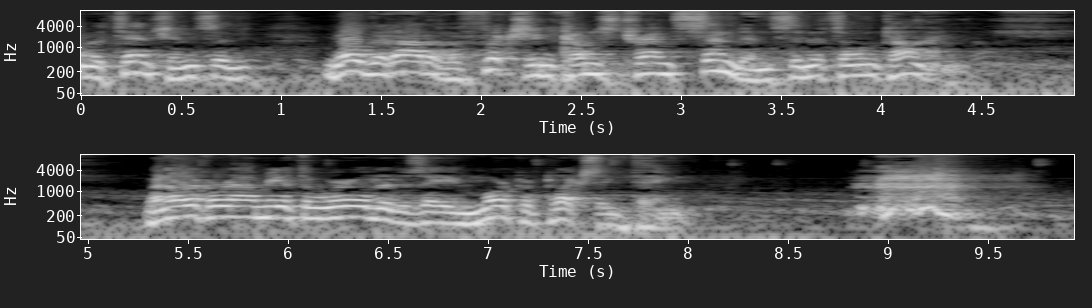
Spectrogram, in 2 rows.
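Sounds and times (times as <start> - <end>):
speech: 0.0 - 4.7, 5.3 - 8.1
throat clearing: 8.8 - 9.7.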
